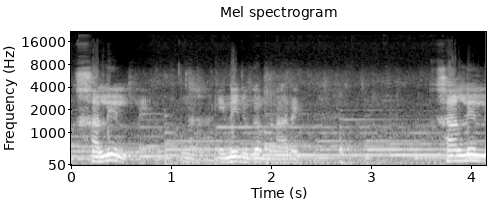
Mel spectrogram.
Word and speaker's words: Khalil: nah ini juga menarik Khalil itu sebenarnya ucapan dalam bahasa Arab yang benar namun kemudian dalam pengucapan bahasa Latin atau bahasa Inggris ke berubah menjadi kalium nah kemudian berubah namanya menjadi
